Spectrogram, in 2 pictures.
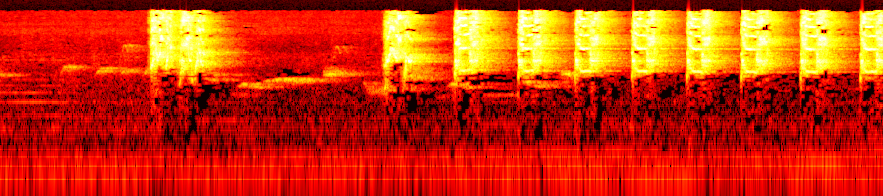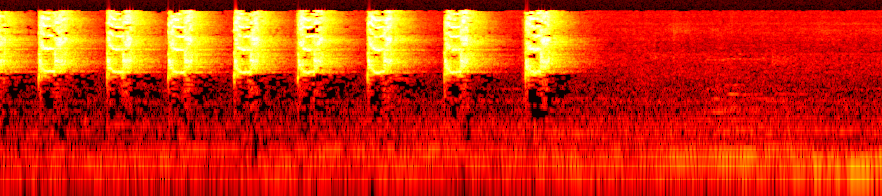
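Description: A bird giving short harsh calls: two about a second in, then a long run at about two a second that stops near the end, over a steady low rumble.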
